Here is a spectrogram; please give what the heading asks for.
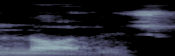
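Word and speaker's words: knowledge: the silent letters so नॉलेज में जो है मैंने बताया था आपको डी लेटर जो है वह साइलेंट है यस फॉर द रि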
